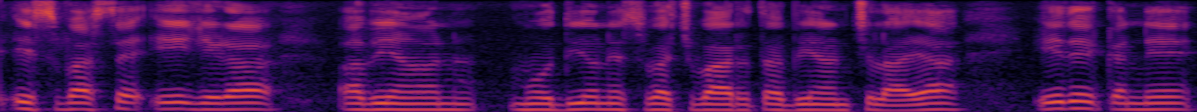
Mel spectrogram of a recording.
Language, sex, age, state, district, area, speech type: Dogri, male, 45-60, Jammu and Kashmir, Samba, rural, spontaneous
